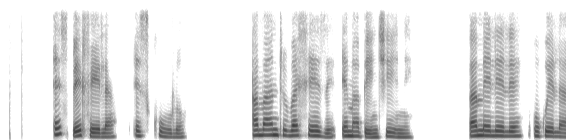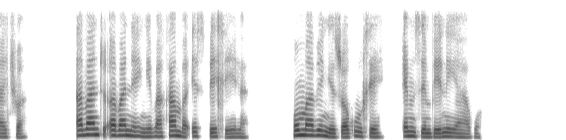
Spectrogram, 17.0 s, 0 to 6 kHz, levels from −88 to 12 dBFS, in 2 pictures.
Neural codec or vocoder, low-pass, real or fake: codec, 24 kHz, 1.2 kbps, DualCodec; 5.4 kHz; fake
